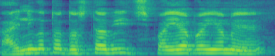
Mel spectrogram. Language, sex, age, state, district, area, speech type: Odia, male, 45-60, Odisha, Kendujhar, urban, spontaneous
